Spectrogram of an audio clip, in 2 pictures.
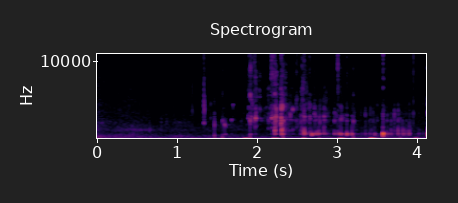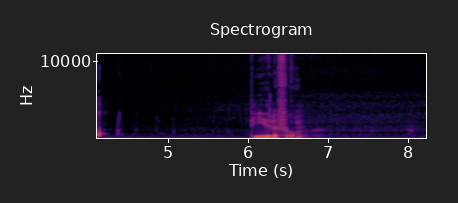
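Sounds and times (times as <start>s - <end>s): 
fizzy dripping patter of beer foam: 1.2s - 4.9s
beer glugging from a bottle into a glass: 1.4s - 4.5s
speech: 6.1s - 6.8s.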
